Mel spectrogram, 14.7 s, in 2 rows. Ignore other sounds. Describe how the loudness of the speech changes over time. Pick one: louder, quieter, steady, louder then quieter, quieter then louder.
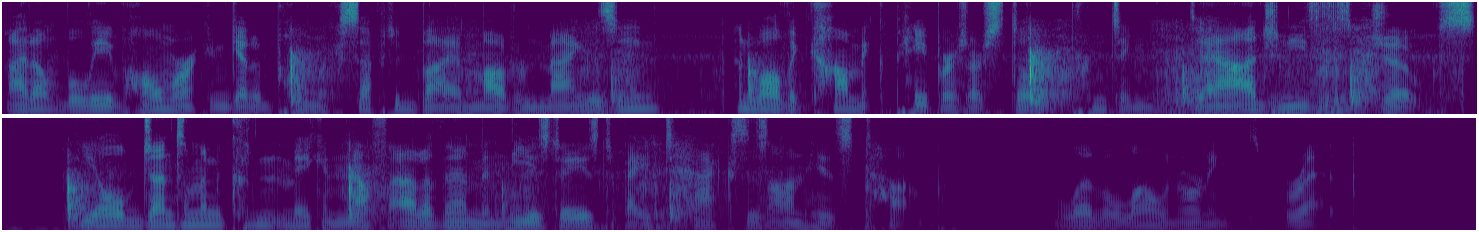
quieter.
